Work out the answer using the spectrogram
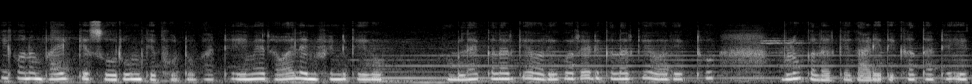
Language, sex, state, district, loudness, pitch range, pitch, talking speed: Bhojpuri, female, Uttar Pradesh, Gorakhpur, -15 LUFS, 230-260 Hz, 240 Hz, 180 wpm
